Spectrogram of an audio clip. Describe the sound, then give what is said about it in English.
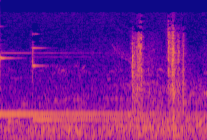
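A doorbell rings with two quick chimes, faint over a steady background hiss. “You better ring the bell.”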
